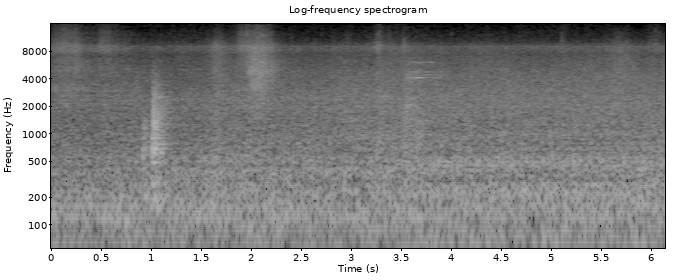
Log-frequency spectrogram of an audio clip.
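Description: ECM blower motor in an HVAC air handler running steadily with a whoosh of moving air as it ramps up to first-stage cooling speed. A single short click sounds about a second in.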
